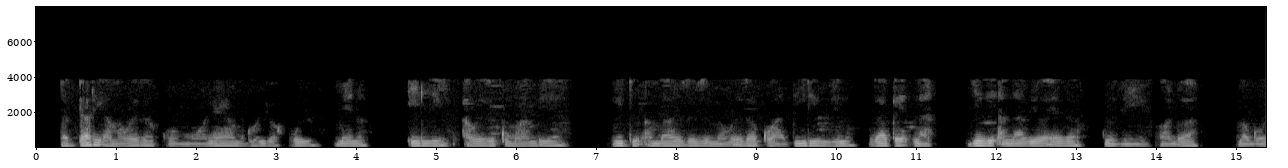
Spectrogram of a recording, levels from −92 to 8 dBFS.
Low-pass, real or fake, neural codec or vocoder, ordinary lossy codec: 7.2 kHz; real; none; AAC, 16 kbps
